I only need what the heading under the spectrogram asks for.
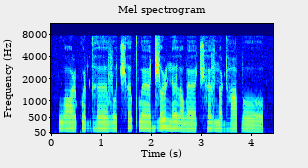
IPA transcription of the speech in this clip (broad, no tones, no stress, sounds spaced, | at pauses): w ɔː ɭ kʷ ɑ ɖ ɡʱ əː v o t͡ʃʰ ə kʷʼ œː d͡ʑ o ɭ n ə l ɔ w œː t͡ʃʰ œ v n ɔ ɖʱ ɑ p oː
